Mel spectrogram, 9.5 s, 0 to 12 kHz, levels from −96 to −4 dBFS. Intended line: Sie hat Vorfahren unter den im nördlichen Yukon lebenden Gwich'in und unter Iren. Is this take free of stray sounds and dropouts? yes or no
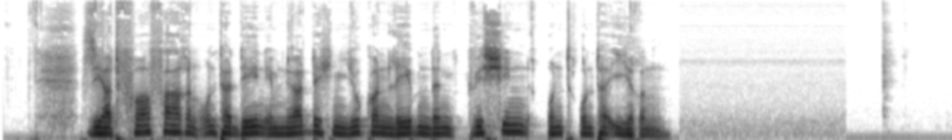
yes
